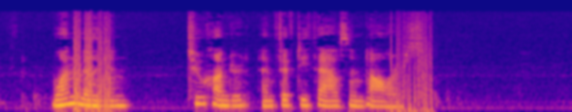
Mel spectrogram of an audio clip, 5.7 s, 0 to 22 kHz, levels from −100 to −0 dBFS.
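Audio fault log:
0.74–1.14 s, loose connector crackle: a ragged burst of scratchy crackle over the speech for about 0.4 s, as a worn or dirty contact somewhere in the cable run flickers between touching and not, chopping the signal in and out with pops where any DC on the line jumps.
3.91–4.32 s, loose connector crackle: the same thing again for about 0.4 s, irregular and scratchy, as a contact shifts and makes and breaks again.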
